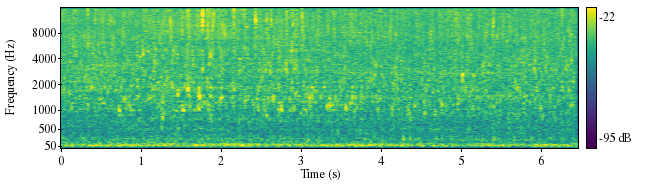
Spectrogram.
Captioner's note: water continues trickling softly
